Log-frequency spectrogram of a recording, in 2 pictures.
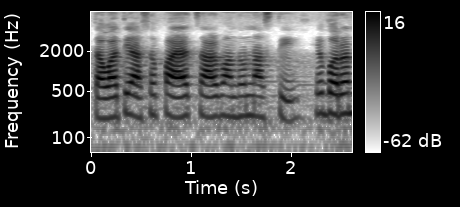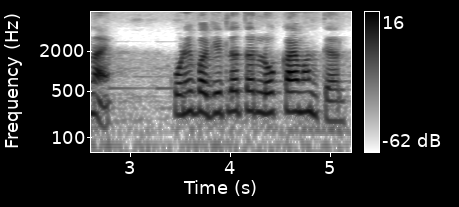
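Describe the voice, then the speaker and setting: A woman's voice: fairly high pitch, steady tone, moderate pace, darkish tone, lo-fi sound, faint music behind, lightly acted. A woman voicing an anxious village mother who keeps a secret, speaking in rural dialect. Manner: rural Marathi dialect speech.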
